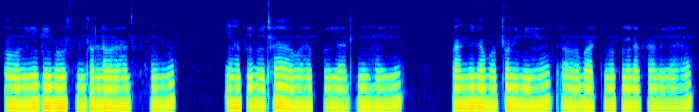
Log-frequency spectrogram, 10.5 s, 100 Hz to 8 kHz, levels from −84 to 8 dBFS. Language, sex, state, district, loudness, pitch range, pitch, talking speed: Hindi, male, Bihar, Jahanabad, -29 LUFS, 130-135 Hz, 130 Hz, 165 wpm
